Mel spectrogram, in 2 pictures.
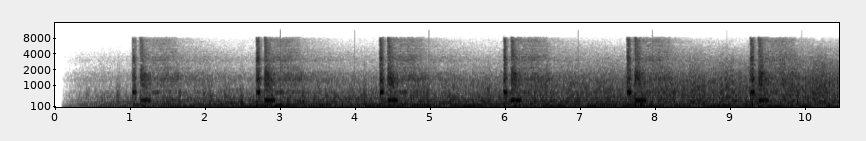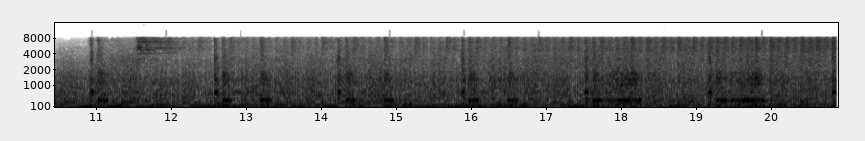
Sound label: electro punk ringtone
